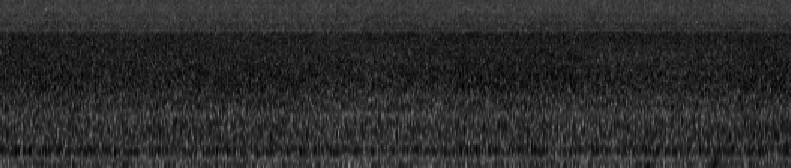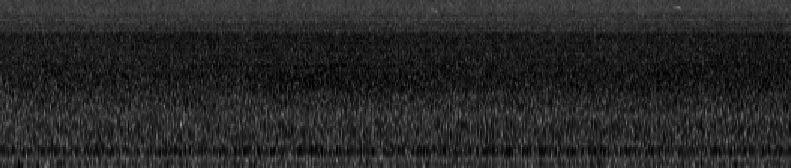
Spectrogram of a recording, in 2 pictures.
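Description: Steady wash of surf from waves breaking along an ocean beach: an even, continuous hiss with no separate crashes standing out.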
